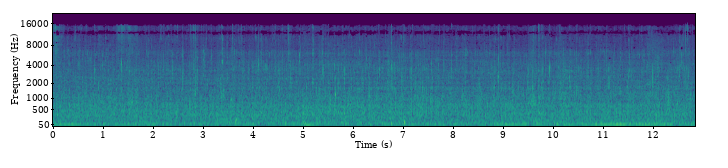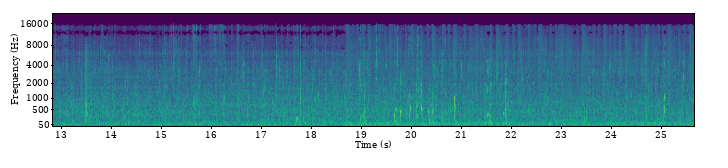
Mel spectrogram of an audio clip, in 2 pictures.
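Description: Goat stew bubbling at a boil in a large aluminium wok: steady bubbling with scattered small pops, and a few louder pops about three-quarters of the way in.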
